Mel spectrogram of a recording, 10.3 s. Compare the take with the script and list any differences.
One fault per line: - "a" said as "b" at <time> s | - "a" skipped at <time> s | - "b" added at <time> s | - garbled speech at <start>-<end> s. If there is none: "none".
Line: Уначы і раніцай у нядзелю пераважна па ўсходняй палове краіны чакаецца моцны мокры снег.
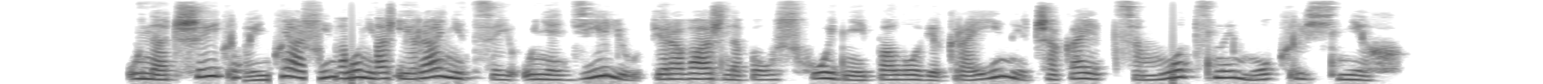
- garbled speech at 1.5-2.6 s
